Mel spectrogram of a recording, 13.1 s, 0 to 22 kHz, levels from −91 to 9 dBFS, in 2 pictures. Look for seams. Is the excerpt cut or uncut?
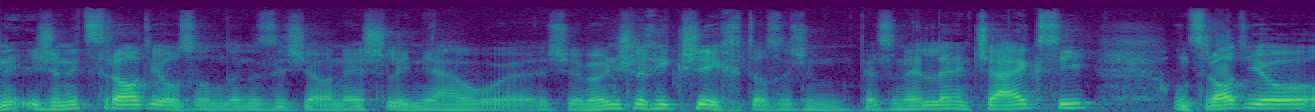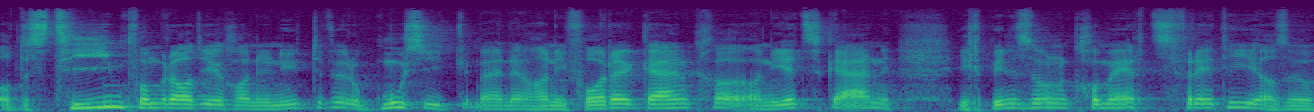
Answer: uncut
